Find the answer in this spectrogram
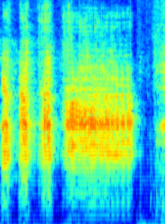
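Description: A man's wordless, high, nasal vocal sounds: a few short bursts, then one long held sound from about a second in.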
